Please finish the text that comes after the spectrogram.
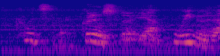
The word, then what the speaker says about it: Künstler: I figured you would be, can you pronounce that word that starts with K? Künstler. Künstler.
